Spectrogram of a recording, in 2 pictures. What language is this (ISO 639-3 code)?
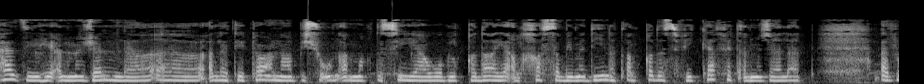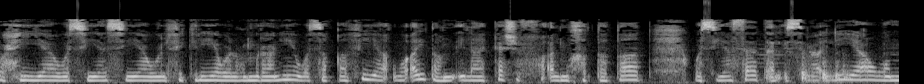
ara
